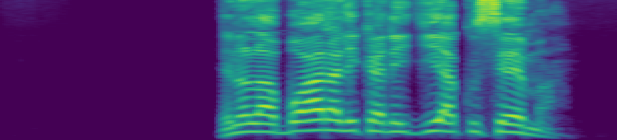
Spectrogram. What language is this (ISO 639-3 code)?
swa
